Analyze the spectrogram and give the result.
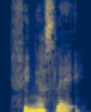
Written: fingerslag

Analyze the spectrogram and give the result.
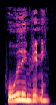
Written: hovedindvending

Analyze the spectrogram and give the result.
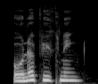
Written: underbygning

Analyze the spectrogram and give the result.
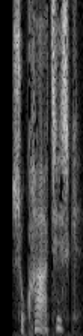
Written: sokratisk

